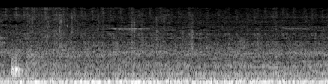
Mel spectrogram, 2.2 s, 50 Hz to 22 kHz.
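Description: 2016 Ford Expedition's power running board retracting under the door with a quiet motor whir, over a steady low hum.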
